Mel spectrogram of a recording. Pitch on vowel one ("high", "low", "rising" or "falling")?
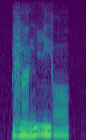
low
